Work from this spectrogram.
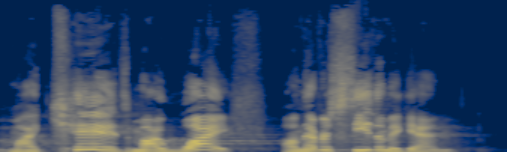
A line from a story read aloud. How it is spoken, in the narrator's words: yell out and cry out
